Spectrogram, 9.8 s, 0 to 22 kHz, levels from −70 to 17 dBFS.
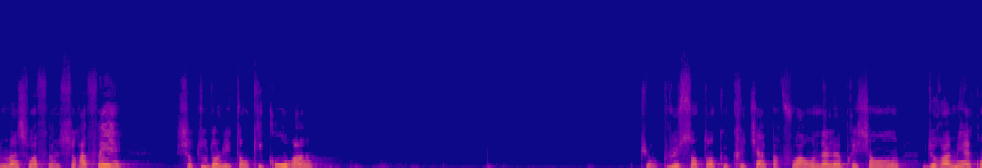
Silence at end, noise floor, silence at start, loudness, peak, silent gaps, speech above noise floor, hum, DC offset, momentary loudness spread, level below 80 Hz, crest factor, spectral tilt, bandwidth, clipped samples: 0 s; -64 dBFS; 0 s; -23 LUFS; -6 dBFS; none; 42 dB; none; under 0.1%; 12 LU; -74 dBFS; 20 dB; -4.5 dB/octave; 14 kHz; under 0.1%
